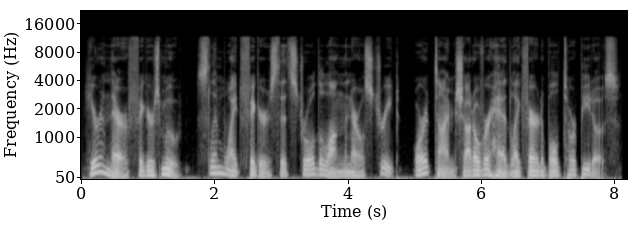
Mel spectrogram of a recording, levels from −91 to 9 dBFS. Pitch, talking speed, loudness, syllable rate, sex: 105 Hz, 160 wpm, -18 LUFS, 5.4 syllables/s, male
